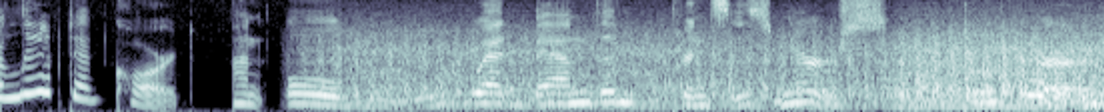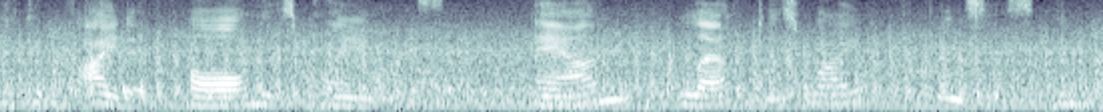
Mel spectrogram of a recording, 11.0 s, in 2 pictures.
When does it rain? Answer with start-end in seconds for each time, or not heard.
not heard.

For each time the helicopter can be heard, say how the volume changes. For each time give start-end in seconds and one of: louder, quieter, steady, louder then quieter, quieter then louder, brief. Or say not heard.
1.4-11.0 louder.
